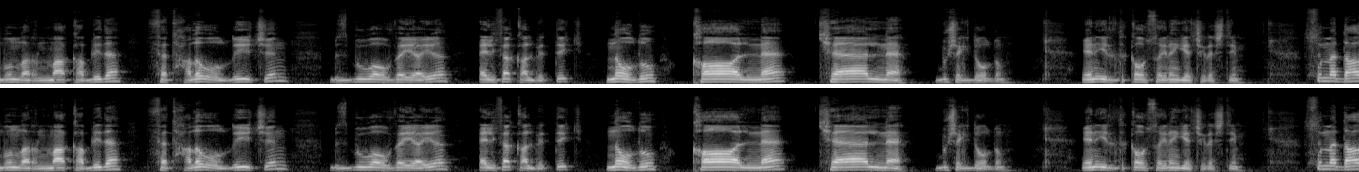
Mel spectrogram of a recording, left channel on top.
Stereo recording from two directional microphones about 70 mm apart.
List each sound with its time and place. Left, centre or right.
0.0 s a man's voice: right
1.5 s speech: centre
